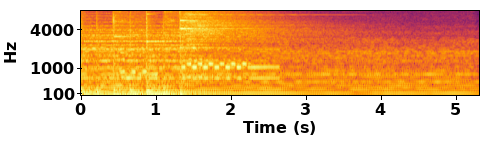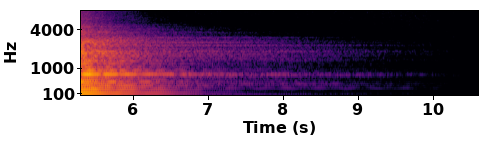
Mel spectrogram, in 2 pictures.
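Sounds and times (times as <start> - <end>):
orchestral piano: 0.0 - 6.3.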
